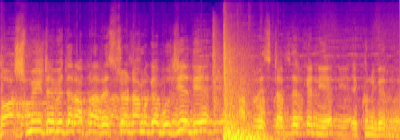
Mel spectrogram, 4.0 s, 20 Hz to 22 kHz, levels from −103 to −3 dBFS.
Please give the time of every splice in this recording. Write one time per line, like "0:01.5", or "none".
none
